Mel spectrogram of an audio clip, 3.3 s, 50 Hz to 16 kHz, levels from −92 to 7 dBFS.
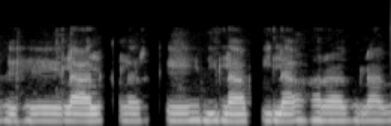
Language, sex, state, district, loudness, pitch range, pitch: Chhattisgarhi, female, Chhattisgarh, Korba, -24 LUFS, 170-175 Hz, 170 Hz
